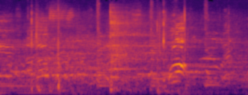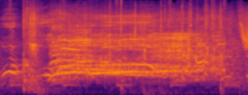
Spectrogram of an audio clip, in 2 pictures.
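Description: A few thuds of a basketball on a gym floor. Then, about three and a half seconds in, a group of young men breaks into loud shouting and cheering as a trick shot succeeds.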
